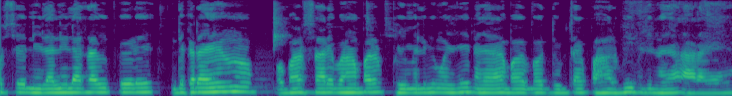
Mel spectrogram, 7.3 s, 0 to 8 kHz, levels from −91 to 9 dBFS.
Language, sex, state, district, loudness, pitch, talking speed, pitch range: Hindi, male, Chhattisgarh, Bilaspur, -24 LUFS, 125 Hz, 270 wpm, 120-130 Hz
